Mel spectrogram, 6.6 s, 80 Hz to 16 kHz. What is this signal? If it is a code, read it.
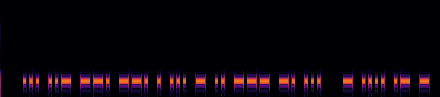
Morse code, heard as a keyed tone, about 25 wpm, 600 Hz. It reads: SUGGESTIONS THAT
